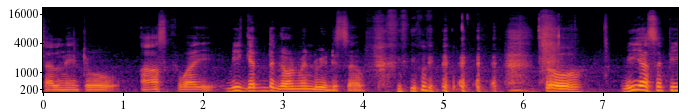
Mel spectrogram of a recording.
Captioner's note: bursting into laughter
